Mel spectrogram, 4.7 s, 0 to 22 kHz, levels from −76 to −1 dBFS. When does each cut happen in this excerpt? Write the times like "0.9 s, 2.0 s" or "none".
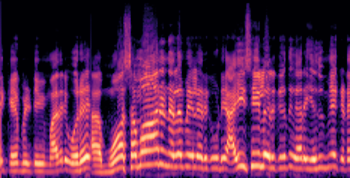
1.2 s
